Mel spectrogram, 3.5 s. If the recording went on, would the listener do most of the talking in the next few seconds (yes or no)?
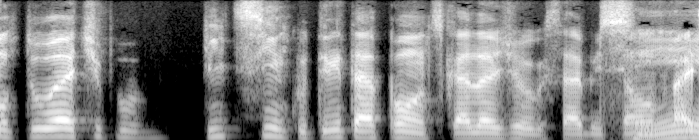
yes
